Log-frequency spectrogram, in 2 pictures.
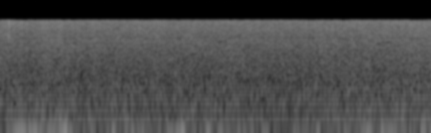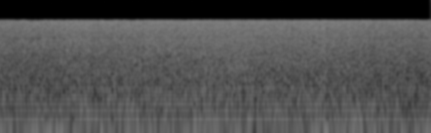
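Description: Steady, fairly loud hiss of background noise on the recording, even and unbroken, with no other sound over it.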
